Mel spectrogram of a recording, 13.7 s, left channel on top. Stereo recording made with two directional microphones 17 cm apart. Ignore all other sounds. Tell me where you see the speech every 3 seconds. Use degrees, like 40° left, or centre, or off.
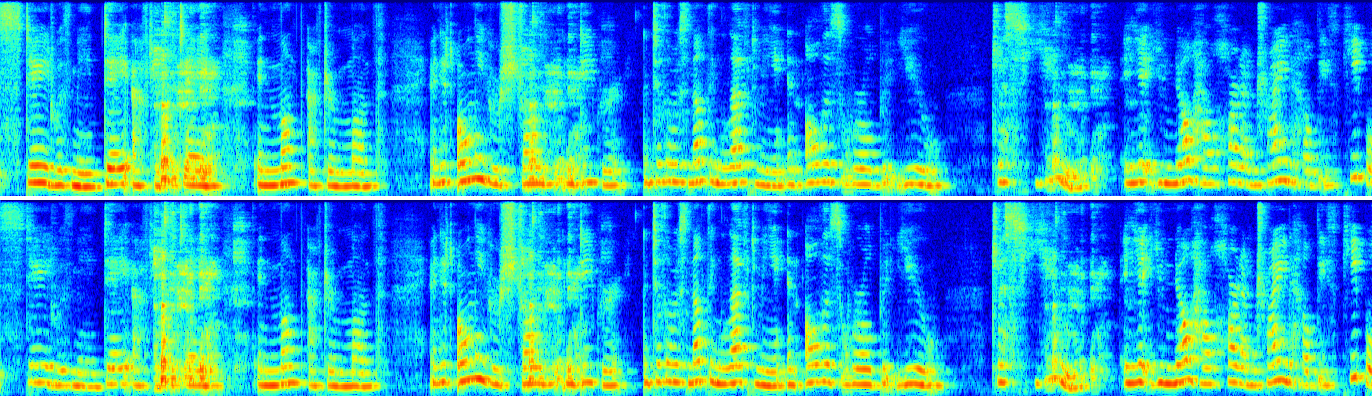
40° left, 10° right, 30° right, 50° right, 50° right.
